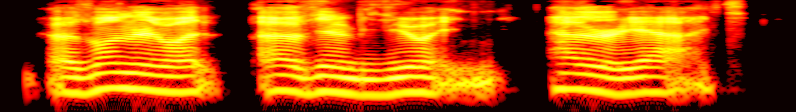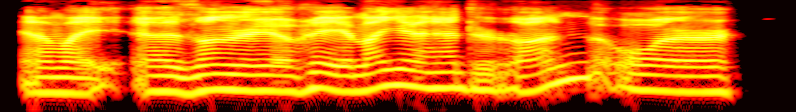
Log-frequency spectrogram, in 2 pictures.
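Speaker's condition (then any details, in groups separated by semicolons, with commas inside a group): Congenital muscular dystrophy; on a ventilator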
